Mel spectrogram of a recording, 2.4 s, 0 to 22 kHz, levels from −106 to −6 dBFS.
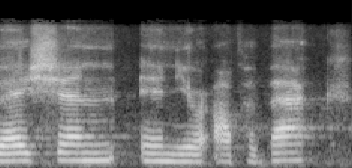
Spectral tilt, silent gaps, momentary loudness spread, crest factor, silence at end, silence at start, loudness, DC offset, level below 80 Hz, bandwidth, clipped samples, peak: -3 dB/octave; none; 10 LU; 16 dB; 0 s; 0 s; -23 LUFS; under 0.1%; -66 dBFS; 13 kHz; under 0.1%; -8 dBFS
